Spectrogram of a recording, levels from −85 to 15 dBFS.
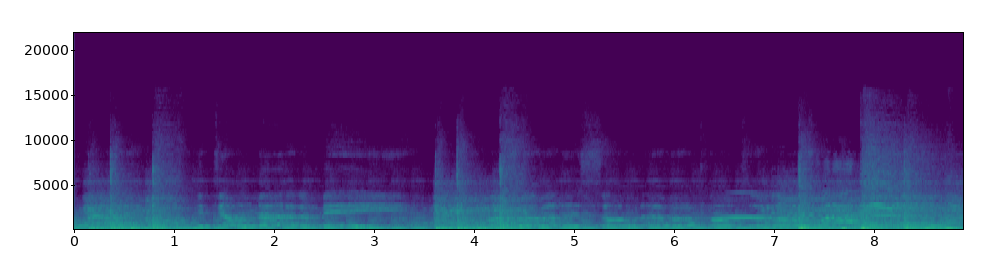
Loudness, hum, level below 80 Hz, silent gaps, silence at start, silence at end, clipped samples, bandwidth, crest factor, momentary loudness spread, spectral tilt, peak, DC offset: -31 LUFS; none; -34 dBFS; none; 0 s; 0 s; under 0.1%; 11.5 kHz; 20 dB; 8 LU; -6.5 dB/octave; -10 dBFS; under 0.1%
